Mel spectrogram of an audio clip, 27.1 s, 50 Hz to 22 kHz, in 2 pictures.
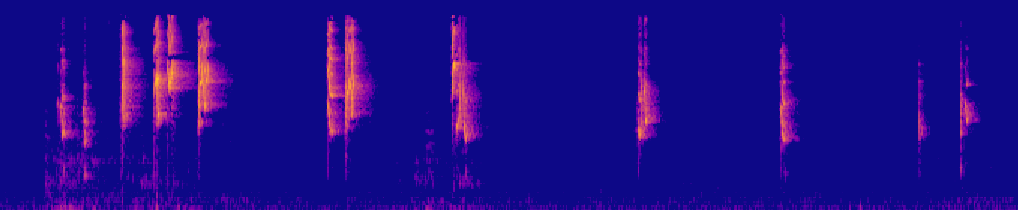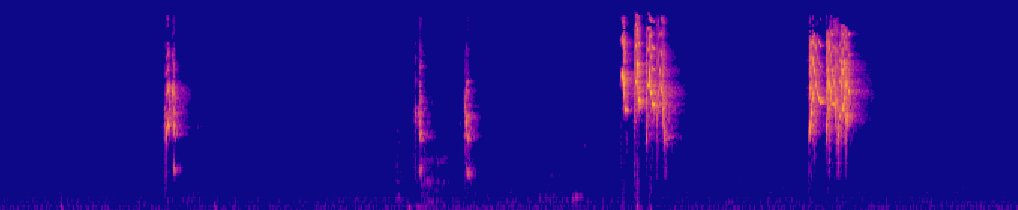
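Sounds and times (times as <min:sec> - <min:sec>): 
lovebird chirps during courtship: 0:00.7 - 0:03.0, 0:04.3 - 0:05.0, 0:06.0 - 0:06.4, 0:08.4 - 0:08.9, 0:10.4 - 0:10.7, 0:12.2 - 0:13.1, 0:15.7 - 0:16.2, 0:21.8 - 0:22.7, 0:24.3 - 0:25.2.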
